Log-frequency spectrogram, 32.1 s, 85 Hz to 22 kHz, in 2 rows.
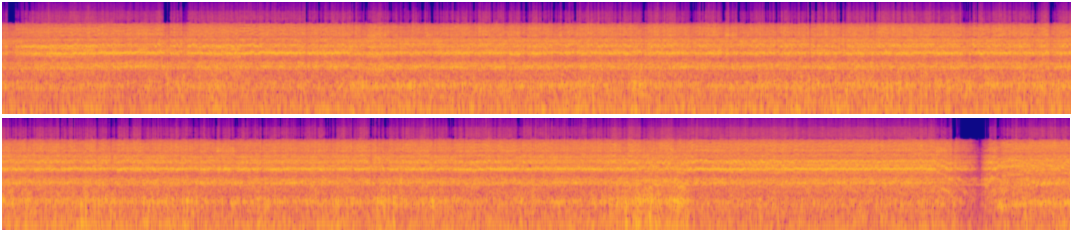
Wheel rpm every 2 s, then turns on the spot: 220, 230, 230, 230, 230, 230, 230, 230, 230, 230, 230, 230, 230, 220, 210, 120.
none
